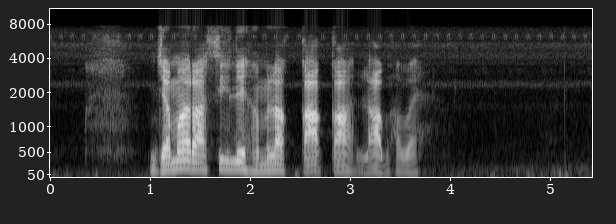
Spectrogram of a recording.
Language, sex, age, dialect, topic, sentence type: Chhattisgarhi, male, 18-24, Western/Budati/Khatahi, banking, question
